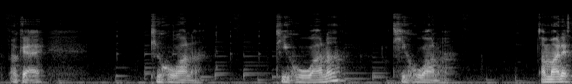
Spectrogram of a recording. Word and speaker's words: Tijuana: I hate when people pronounce it as tana. Okay. Tijuana.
